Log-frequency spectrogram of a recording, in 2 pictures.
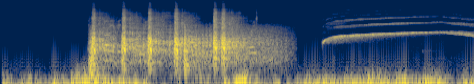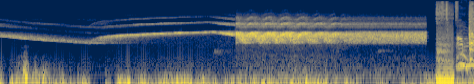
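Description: A few seconds of rough noise with sharp hits. Then a siren wails up and slowly down, rises again, and switches to a fast warble for the last few seconds.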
